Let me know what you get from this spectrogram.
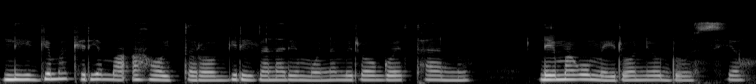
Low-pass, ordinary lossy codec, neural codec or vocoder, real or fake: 7.2 kHz; none; none; real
